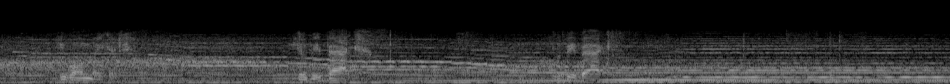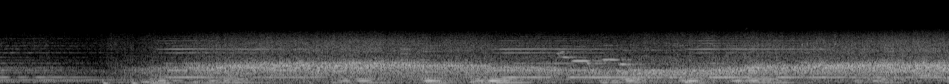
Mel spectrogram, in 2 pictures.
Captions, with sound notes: He won't make it. He'll be back. He'll be back. (suspenseful orchestral music) (wind whooshing)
